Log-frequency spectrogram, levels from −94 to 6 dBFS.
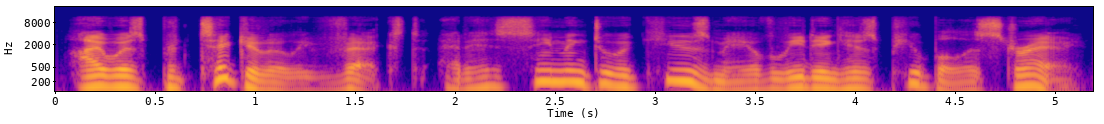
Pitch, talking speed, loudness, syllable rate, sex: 125 Hz, 175 wpm, -21 LUFS, 5.3 syllables/s, male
